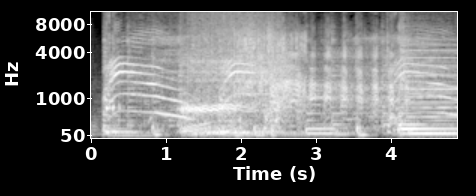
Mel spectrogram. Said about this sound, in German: Hier noch ein Miau, hier noch eins, hier noch eins.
